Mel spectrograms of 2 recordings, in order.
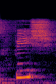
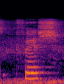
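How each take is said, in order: First: "fish" said as feesh, long ee vowel; "fish" with a long ee, the wrong way; wrong pronunciation. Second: "fish" said with the open English short i; "fish" correctly, short open vowel; correct pronunciation. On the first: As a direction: say "fish" with a Portuguese-style ee. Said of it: "não falamos fish". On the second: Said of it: "falamos fish". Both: Shown as a demonstration.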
